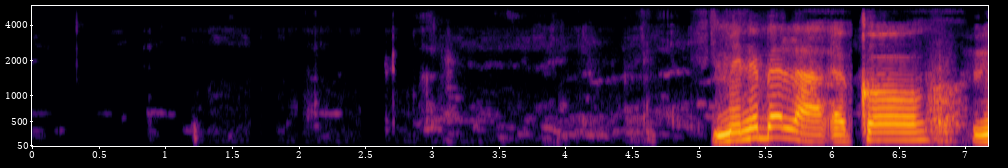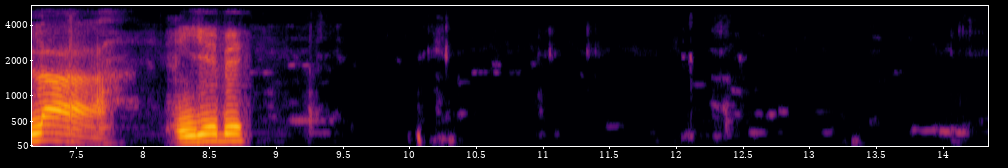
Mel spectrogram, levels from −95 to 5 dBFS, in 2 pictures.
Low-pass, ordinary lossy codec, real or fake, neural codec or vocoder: 5.4 kHz; AAC, 24 kbps; fake; autoencoder, 48 kHz, 128 numbers a frame, DAC-VAE, trained on Japanese speech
